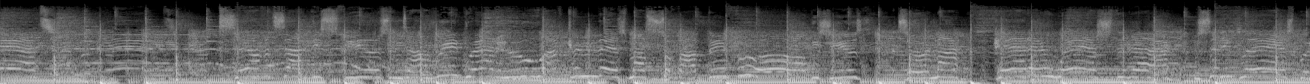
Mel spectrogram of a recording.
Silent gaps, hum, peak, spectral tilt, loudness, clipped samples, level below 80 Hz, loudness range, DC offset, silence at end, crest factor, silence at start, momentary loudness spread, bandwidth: none; none; -2 dBFS; -5 dB/octave; -15 LUFS; under 0.1%; -20 dBFS; 1 LU; under 0.1%; 0 s; 14 dB; 0 s; 3 LU; 16.5 kHz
